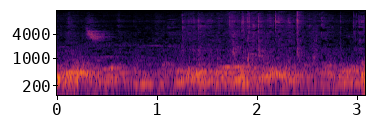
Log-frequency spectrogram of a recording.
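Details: Young adult pigeons about eight to nine months old, kept as breeding stock, give low, rolling coos that overlap and run steadily through the clip, with a faint human voice and soft handling noises behind.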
